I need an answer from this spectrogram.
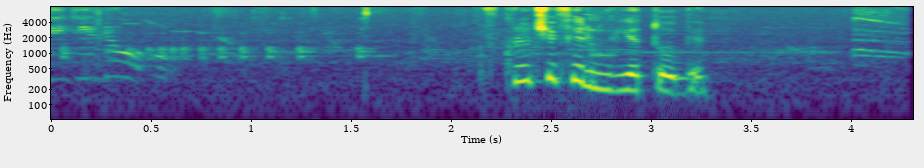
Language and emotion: Russian, neutral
